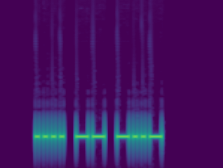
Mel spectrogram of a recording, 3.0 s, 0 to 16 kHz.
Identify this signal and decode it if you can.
Morse code, heard as a keyed tone, about 22 wpm, 700 Hz. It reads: HMX
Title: USA Call Sign Postfixes - 3 Letters 22wpm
